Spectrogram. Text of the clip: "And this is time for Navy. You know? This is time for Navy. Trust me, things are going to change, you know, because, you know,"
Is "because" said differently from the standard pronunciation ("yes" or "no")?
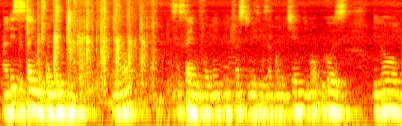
no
